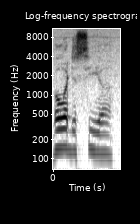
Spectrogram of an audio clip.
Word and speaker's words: Boadicea: And now this great Queen Boadicea, or Boudica, depending on how you want to pronounce it, Victoria.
